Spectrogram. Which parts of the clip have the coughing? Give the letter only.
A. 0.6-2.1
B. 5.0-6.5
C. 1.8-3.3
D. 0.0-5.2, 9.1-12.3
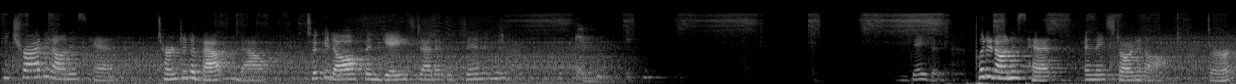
B.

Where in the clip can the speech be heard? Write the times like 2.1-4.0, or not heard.
0.0-5.2, 9.1-12.3.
